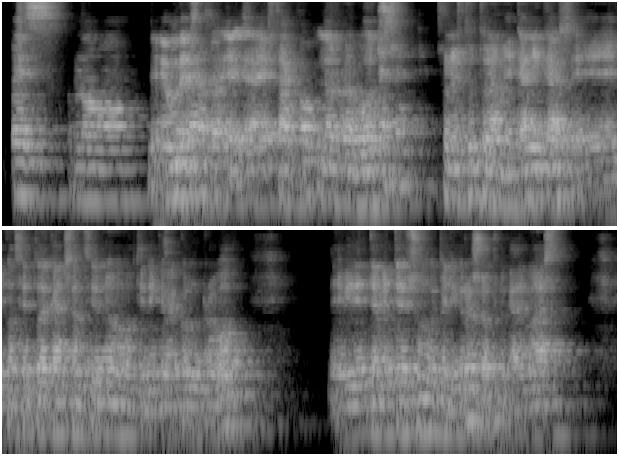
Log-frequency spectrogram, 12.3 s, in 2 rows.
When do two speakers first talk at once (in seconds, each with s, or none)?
1.8 s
